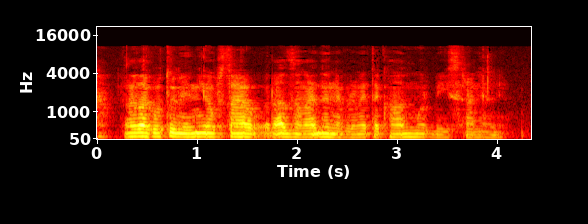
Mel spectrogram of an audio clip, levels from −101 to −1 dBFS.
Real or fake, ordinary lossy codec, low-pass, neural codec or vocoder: fake; AAC, 32 kbps; 10.8 kHz; vocoder, 44.1 kHz, 128 mel bands every 256 samples, BigVGAN v2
